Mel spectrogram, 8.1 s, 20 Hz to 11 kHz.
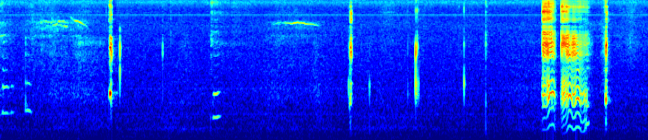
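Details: Hiccups, day 5: short, sharp, irregular clicks and catches in a quiet room, with a brief vocal sound near the end.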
